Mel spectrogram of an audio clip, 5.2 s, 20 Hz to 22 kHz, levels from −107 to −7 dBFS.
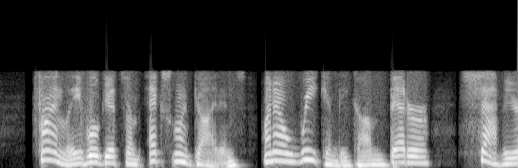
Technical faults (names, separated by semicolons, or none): Bluetooth CVSD headset codec; bit errors on a Bluetooth voice link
